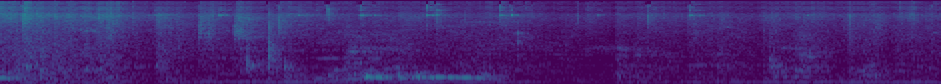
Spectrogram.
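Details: Several domestic pigeons in the owner's loft calling a lot give low, throaty, rolling coos in bursts, loudest midway, over a steady electrical hum and faint indoor noise.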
